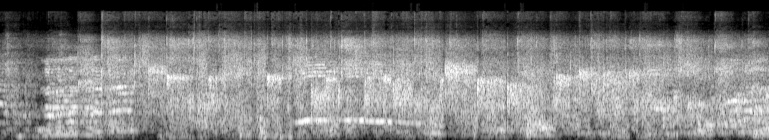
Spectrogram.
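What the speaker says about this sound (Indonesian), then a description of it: "Kasih tepuk tangan." Students in a classroom clapping together, a loud, dense burst of hands that starts abruptly and holds steady for several seconds, close and reverberant.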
